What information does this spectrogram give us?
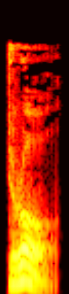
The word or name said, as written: droll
